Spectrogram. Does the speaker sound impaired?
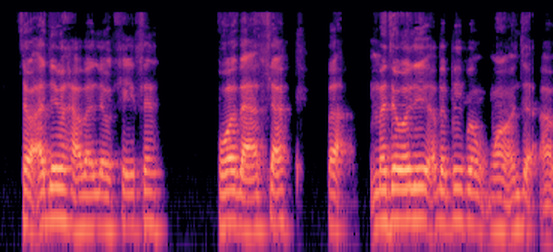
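Yes: cerebral palsy; heart stopped twice.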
